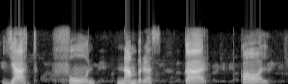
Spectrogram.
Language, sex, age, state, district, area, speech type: Kashmiri, female, 18-30, Jammu and Kashmir, Kupwara, rural, read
